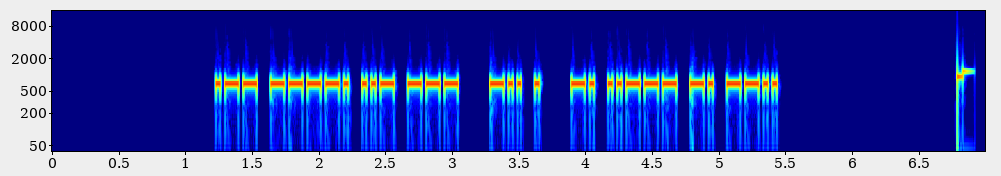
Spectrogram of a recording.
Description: Morse code, heard as a keyed tone, about 36 wpm, 700 Hz. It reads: W9UO DE N2NZ
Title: USA Callsign DE Callsign - 4 Characters - 35wpm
